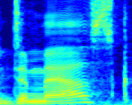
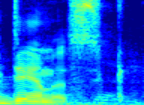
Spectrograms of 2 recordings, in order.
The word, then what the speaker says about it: damask: damus I love and I never know if I should say damask or damus I say both pronunciations are fine with me you will not get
